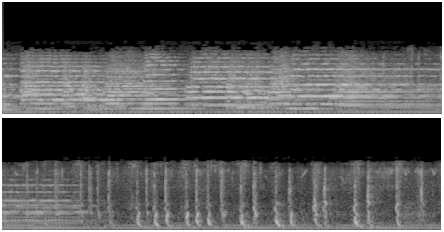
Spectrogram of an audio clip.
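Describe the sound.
Horse hooves arrive as a radio drama sound effect: many sharp, regular clip-clop knocks fill the second half, after sustained tonal music-like sound.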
